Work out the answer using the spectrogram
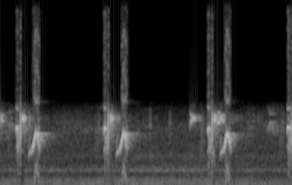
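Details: Bar-winged prinia in Parigi, Ciamis, West Java, calling while battling its mirror image: doubled sharp chirps, each pair with a rising sweep, repeated about once a second, with faint indoor background noise.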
